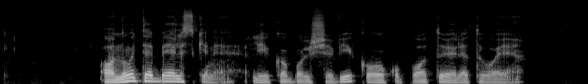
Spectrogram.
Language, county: Lithuanian, Vilnius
